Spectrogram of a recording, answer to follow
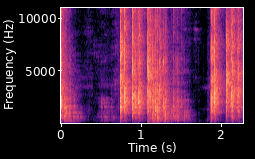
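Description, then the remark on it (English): Dice rolled at a D&D session tumble down a new dice tower in a loud clatter of rapid hard clicks and knocks, a longer rattling burst followed by a second short flurry, with no voices. “I want to use a new dice tower.”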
